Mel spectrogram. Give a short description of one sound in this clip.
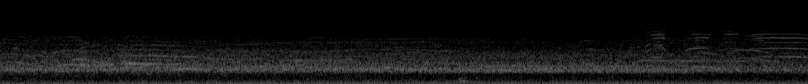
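A stadium crowd cheers loudly throughout.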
